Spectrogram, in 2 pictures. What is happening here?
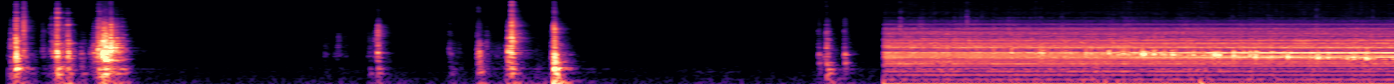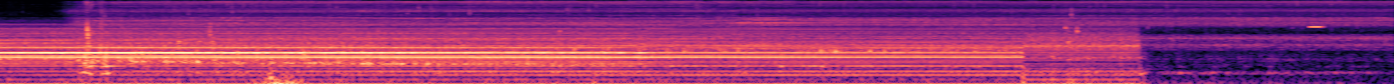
I turned on the coffee machine, went to the sink and made a glass of water. Then i turned the water faucet off.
